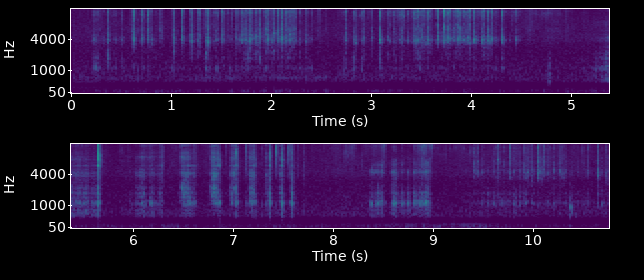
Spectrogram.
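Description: A wooden stylus scratches the black wax coating off a flat scratch-art card lying on a table, working in quick strokes. The result is bursts of dry, bright scratching with short pauses between the strokes.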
